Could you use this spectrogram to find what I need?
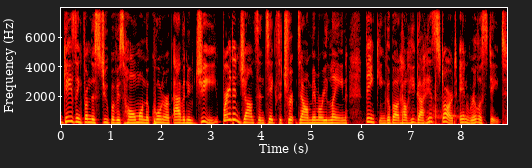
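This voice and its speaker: A woman with a normal speaking voice, medium pitch, ordinary pitch variation, a moderate pace and hardly any pauses. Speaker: news anchor. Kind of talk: local TV news anchor delivery. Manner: clear, polished, broadcast-style.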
